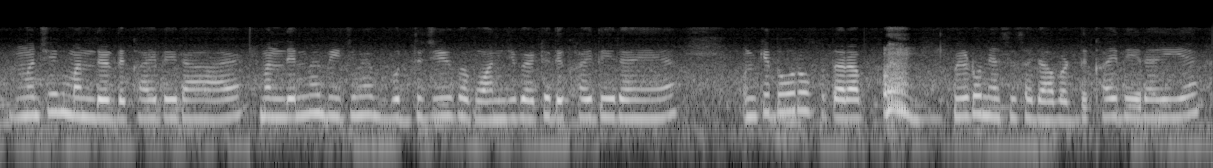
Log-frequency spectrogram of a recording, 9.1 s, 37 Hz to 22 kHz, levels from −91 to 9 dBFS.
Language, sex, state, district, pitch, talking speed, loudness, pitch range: Hindi, female, Chhattisgarh, Jashpur, 260 Hz, 205 wpm, -18 LUFS, 250-275 Hz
